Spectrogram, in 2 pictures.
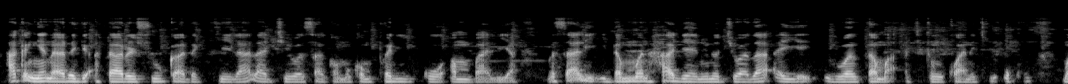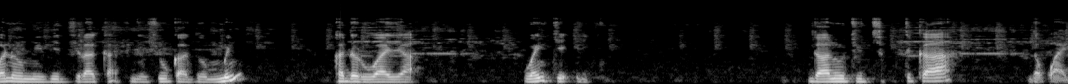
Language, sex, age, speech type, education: Hausa, male, 46-60, spontaneous, tertiary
